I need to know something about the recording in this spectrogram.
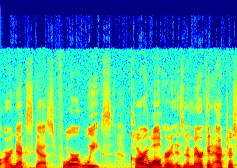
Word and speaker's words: Kari: Let's bring over Kari that says it rhymes with sorry.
